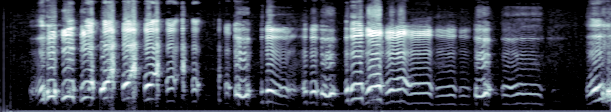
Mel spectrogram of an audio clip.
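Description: A baby laughing: a quick run of high-pitched giggles, then longer drawn-out laughs that fall in pitch.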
